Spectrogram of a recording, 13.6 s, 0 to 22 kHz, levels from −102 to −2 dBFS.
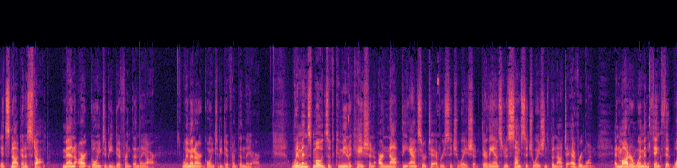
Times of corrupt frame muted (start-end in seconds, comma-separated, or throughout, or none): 2.78, 12.92-12.99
